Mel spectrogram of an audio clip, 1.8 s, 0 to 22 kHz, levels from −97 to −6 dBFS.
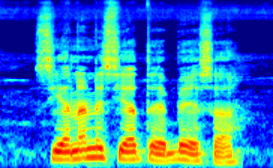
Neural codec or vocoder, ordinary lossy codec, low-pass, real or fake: vocoder, 44.1 kHz, 128 mel bands every 256 samples, BigVGAN v2; none; none; fake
